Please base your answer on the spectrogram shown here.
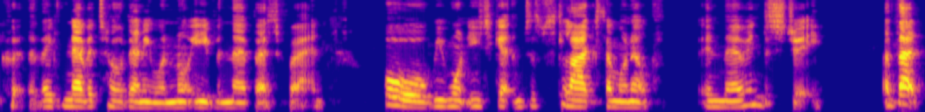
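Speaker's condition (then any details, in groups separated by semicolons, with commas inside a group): Deafness; analog hearing aids in childhood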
